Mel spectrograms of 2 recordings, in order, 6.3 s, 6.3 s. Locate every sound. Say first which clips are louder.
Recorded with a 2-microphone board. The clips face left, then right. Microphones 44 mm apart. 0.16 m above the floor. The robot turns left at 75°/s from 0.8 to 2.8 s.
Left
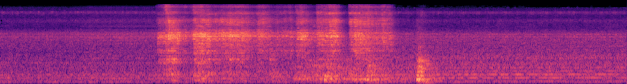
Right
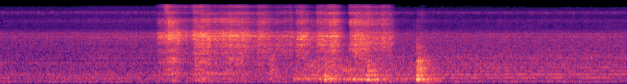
1.6 s tearing paper: even; 35° left, 2 m; by 3.9 s 60° right, 2 m
2.9 s a drawer: right 2 dB; 55° right (ahead or behind), 1.8 m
